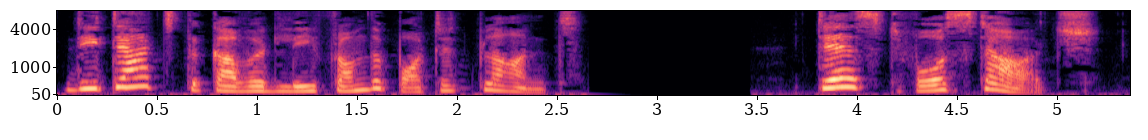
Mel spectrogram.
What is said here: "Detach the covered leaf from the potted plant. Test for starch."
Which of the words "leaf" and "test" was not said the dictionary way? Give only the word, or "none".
none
